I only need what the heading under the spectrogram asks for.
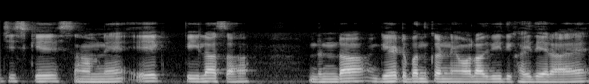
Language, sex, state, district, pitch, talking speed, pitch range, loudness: Hindi, male, Uttar Pradesh, Saharanpur, 130 Hz, 150 wpm, 125-140 Hz, -18 LUFS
